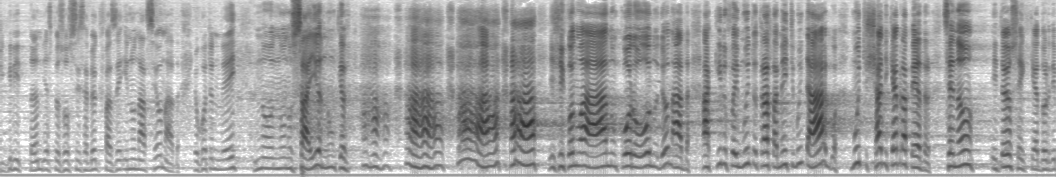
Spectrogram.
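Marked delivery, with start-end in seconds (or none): 6.1-9.8 pain cries. Retold or imitated. Reenacting kidney stone pain cries.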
